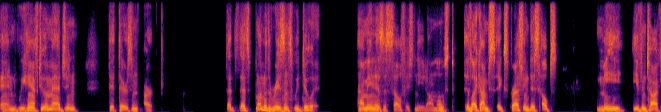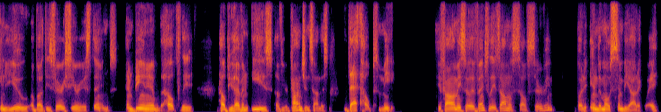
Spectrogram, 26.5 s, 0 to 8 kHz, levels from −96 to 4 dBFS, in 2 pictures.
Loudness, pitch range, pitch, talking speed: -21 LUFS, 90-110 Hz, 100 Hz, 165 wpm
